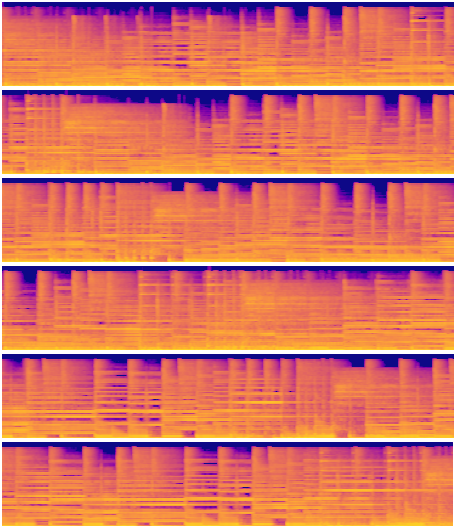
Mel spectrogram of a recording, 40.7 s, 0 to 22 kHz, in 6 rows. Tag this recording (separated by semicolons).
118; BPM; Bass; Drums; G-Major; Loop; Music; Synth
